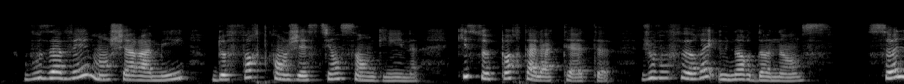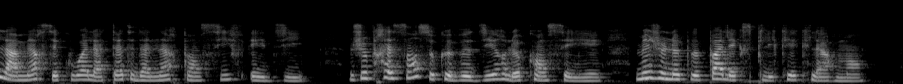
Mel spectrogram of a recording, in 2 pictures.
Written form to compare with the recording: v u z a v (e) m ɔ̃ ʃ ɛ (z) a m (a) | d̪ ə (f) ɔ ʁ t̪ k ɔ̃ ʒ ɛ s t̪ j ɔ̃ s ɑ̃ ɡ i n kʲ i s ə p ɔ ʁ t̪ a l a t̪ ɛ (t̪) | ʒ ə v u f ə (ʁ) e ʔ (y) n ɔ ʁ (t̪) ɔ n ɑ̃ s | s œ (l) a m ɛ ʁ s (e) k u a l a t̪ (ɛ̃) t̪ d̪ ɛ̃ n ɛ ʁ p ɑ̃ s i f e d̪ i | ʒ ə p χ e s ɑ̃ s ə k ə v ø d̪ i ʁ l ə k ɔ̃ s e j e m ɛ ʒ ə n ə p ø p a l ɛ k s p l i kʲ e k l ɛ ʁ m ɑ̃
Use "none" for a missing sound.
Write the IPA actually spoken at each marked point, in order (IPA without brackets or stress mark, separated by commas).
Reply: e, ʁ, i, f, t̪, ʁ, y, d̪, lː, e, ɛ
